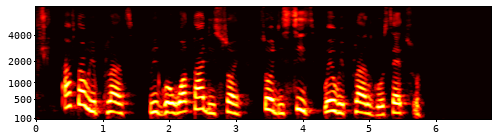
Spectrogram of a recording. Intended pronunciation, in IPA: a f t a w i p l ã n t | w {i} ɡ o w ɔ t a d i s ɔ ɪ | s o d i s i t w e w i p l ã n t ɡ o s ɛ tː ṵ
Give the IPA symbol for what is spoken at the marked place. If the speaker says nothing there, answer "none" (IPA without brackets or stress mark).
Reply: i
